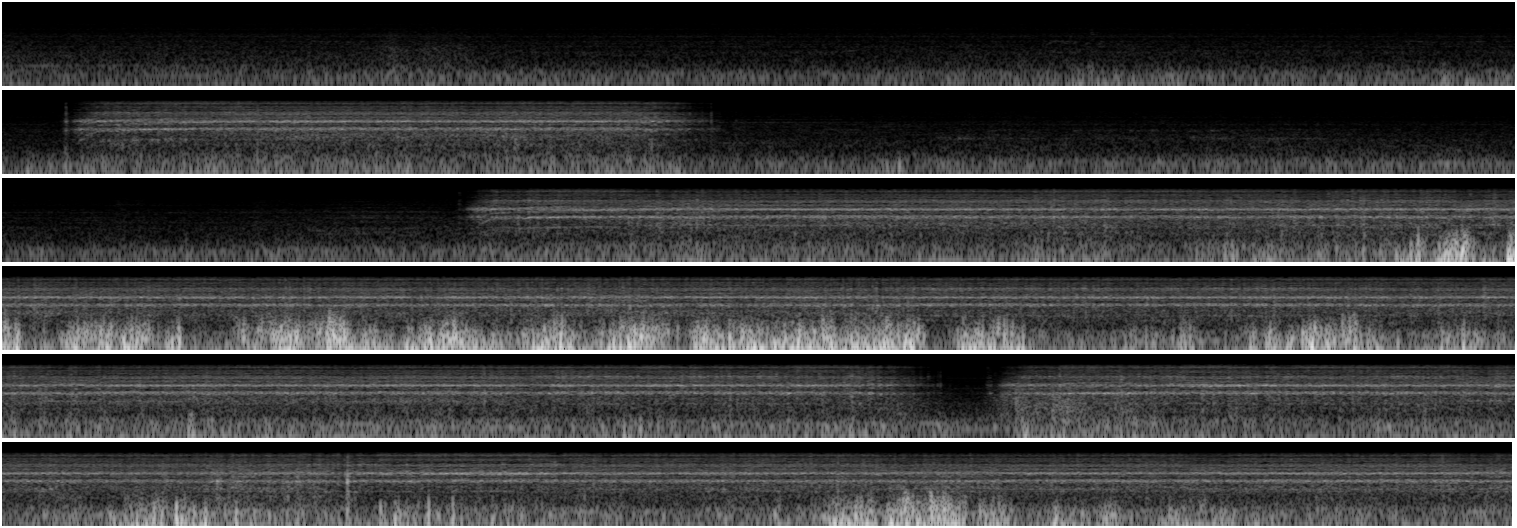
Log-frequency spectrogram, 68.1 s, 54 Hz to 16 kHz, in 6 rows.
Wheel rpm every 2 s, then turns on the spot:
0, 0, 0, 0, 0, 10, 130, 160, 30, 0, 0, 0, 0, 110, 160, 160, 160, 160, 160, 160, 160, 160, 160, 160, 160, 150, 70, 160, 160, 160, 160, 160, 160, 160.
none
